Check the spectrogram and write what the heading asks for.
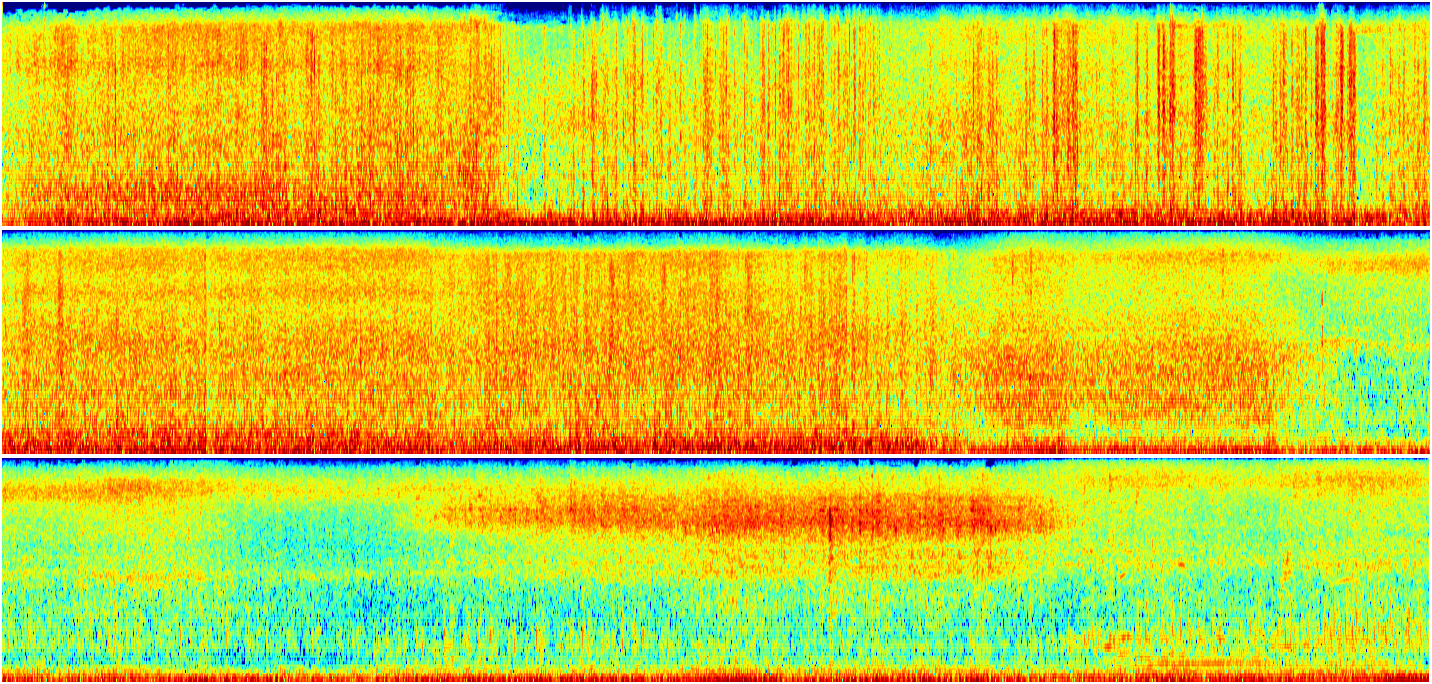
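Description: Steady low rumble of road and wind noise from an open Cobra-style roadster driving at motorway speed. It eases a little about two-thirds of the way through.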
